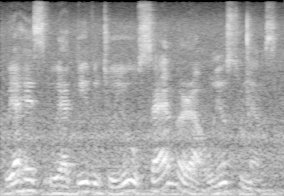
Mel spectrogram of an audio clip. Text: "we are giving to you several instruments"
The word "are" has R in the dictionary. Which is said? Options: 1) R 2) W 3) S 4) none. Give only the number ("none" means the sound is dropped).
2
